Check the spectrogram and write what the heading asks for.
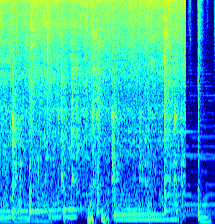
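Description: Sliced onions frying in oil, sizzling faintly while a wooden spatula stirs them and scrapes and taps against the pot. They are being browned toward a golden brown colour.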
